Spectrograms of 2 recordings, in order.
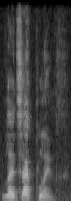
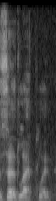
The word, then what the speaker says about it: Led Zeppelin: was saying, yeah, but well, what about like Led Zeppelin? And they said, well, I don't care about Zed Zeppelin, and he was deliberately saying it wrong.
